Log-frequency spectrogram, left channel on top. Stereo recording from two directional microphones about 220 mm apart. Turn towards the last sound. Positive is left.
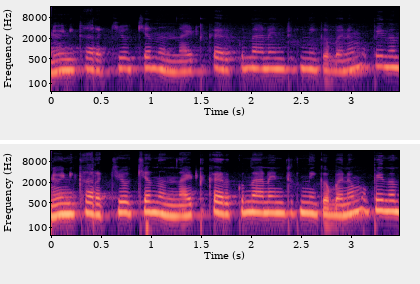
turn(degrees=-35)  # may be behind; listen again after turning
